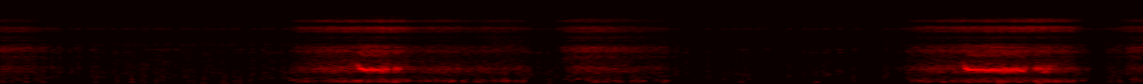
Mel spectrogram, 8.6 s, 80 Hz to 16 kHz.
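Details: Adult man snoring: two squeaky, whistling snores with a high tonal edge about 5 seconds apart, quiet breathing between them.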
